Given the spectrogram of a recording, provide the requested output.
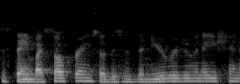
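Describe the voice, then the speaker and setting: A man speaks very fast in a dark, mellow tone with monotone, flat intonation. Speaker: gaming video creator. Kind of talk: gameplay tutorial. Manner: casual, with many fillers.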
